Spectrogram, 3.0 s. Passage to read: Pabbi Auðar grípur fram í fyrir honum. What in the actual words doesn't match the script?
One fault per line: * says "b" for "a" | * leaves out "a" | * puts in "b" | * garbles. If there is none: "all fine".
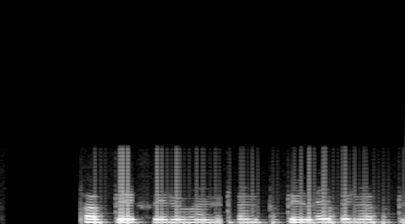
* leaves out "Auðar grípur fram"
* garbles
